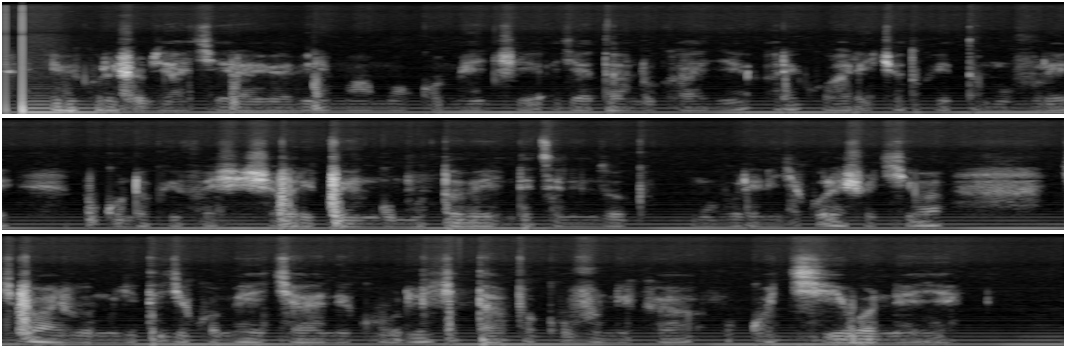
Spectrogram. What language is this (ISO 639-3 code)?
kin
